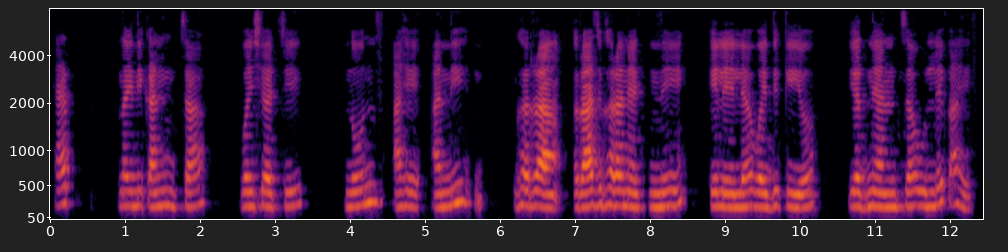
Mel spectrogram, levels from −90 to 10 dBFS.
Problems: none marked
